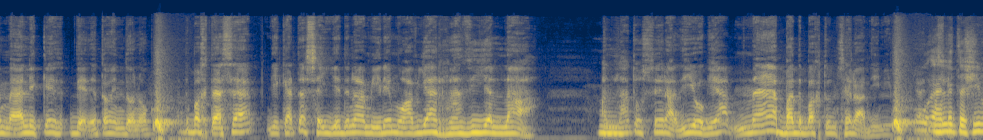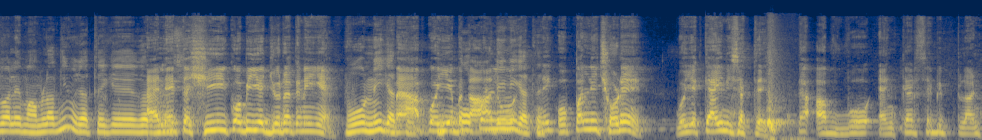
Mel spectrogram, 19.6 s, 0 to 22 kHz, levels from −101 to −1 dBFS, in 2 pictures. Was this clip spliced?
yes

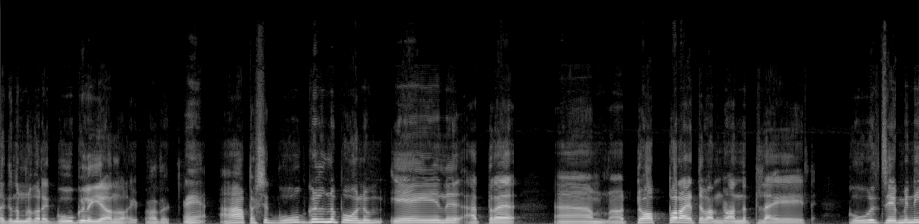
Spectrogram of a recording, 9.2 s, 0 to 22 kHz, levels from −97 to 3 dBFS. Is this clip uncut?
yes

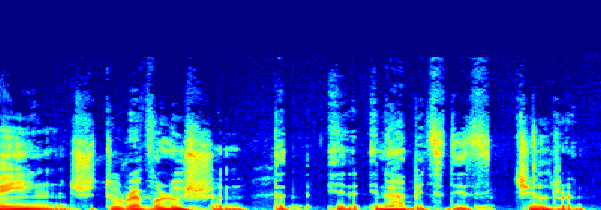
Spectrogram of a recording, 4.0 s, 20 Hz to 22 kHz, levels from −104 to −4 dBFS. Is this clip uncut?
no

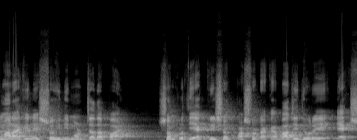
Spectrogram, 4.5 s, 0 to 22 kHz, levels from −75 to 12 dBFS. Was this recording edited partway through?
no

